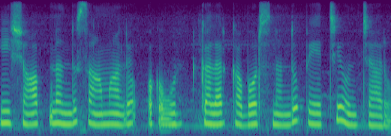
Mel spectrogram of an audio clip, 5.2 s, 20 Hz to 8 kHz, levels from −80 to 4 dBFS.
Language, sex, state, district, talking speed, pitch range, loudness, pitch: Telugu, female, Andhra Pradesh, Srikakulam, 125 wpm, 195-210 Hz, -17 LUFS, 200 Hz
